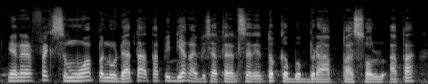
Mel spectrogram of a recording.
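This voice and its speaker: A man's voice: mid-range voice, fast talker. A man with a Jakarta Indonesian accent explaining things in a casual chat as an interview guest, dropping in English phrases. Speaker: interview guest from a social media agency.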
